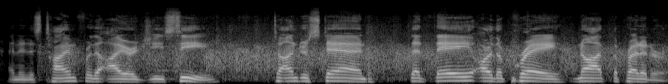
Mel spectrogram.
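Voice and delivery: loud, rising rallying cry; rousing shout. Real, not acted. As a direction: build to a ringing call to action. Rallying close to speech.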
